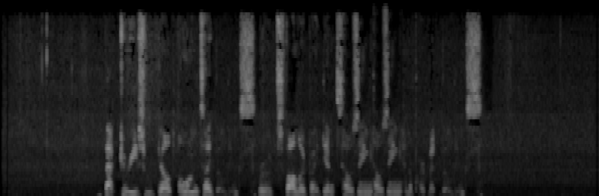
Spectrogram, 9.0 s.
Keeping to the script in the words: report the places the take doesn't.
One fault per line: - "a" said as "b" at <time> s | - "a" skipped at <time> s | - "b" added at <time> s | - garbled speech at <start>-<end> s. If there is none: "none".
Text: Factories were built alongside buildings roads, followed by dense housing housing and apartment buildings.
none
